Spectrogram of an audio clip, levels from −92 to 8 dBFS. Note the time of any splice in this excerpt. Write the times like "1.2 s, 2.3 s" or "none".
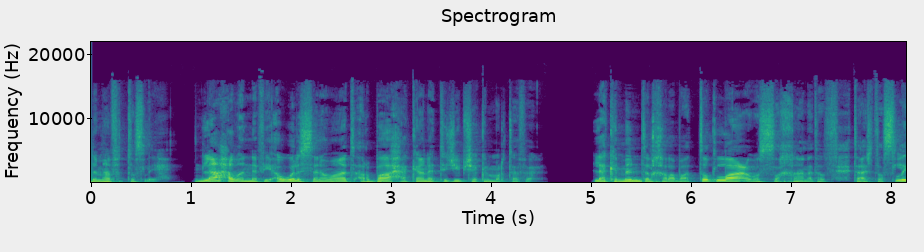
0.9 s, 5.5 s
